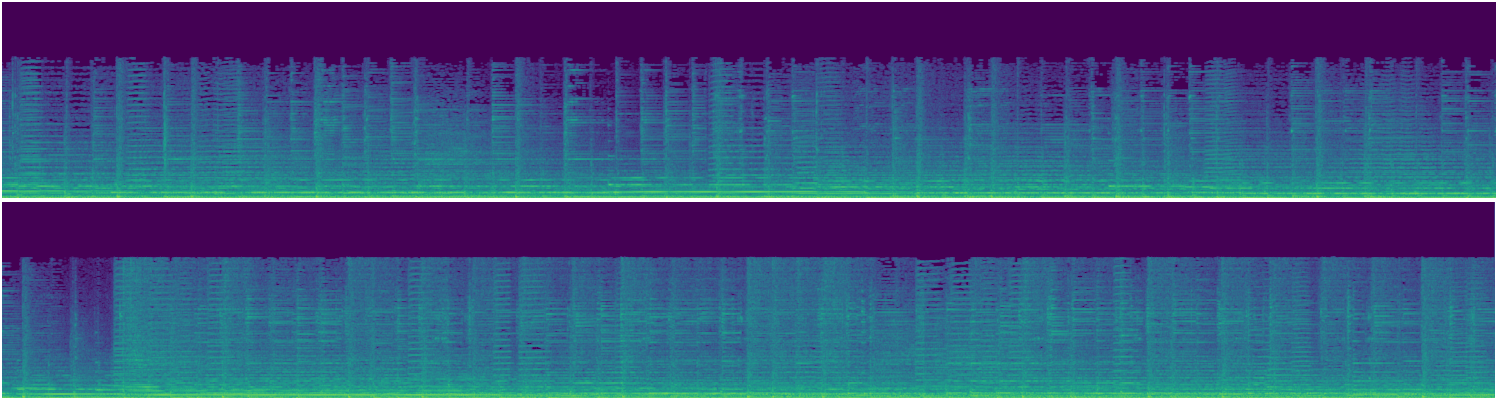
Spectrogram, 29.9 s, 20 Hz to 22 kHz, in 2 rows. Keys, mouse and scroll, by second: 3.5-8.1 shift+drag, 8.1 scroll down 1, 11.0 shift+Right, 14.9-15.3 scroll down 1, 15.3-16.0 typing, 15.6 click, 16.6 ctrl+y, 17.4 scroll up 1, 17.7-18.2 typing, 18.1 click, 19.4 space, 19.7 click, 19.9 space, 21.9-24.1 typing, 22.1 click, 22.7 click, 23.0 click, 23.9 click, 24.3 click, 25.0 ctrl+y, 26.1-29.8 drag.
